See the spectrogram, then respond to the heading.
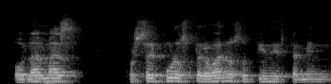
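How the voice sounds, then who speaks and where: This man has a dark, mellow tone and ordinary pitch variation, and he speaks at a fairly slow pace. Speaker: radio interviewer and host. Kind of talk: radio interview host.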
